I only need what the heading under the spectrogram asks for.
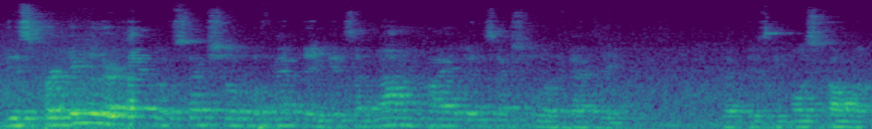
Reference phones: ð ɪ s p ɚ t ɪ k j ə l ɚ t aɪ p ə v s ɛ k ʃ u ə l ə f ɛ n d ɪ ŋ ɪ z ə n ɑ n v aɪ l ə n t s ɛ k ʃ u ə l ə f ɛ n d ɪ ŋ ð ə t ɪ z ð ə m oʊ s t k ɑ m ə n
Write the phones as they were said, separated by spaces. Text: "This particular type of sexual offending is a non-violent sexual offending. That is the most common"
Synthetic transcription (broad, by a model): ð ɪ s p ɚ t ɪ k j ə l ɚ t aɪ p ə v s ɛ k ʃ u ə l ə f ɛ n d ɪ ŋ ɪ s ə n ɑ n p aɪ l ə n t s ɛ k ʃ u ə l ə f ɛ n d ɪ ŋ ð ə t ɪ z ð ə m oʊ s t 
